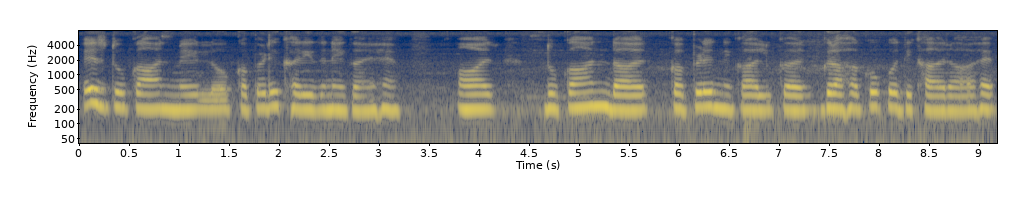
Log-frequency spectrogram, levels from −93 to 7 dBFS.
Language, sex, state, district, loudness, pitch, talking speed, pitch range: Hindi, female, Chhattisgarh, Raipur, -15 LUFS, 195 Hz, 120 wpm, 190-210 Hz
